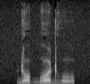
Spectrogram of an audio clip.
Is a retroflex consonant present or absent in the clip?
present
